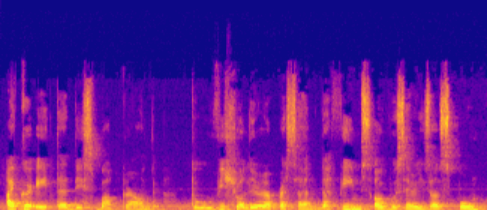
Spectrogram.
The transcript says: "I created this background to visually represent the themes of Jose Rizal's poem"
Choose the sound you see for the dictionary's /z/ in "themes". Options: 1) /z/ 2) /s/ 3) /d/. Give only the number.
2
